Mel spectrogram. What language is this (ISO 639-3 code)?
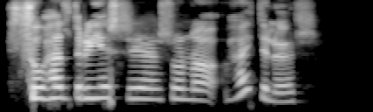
isl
